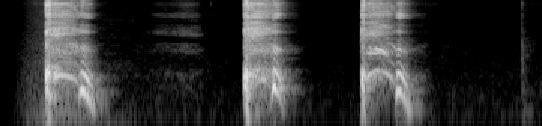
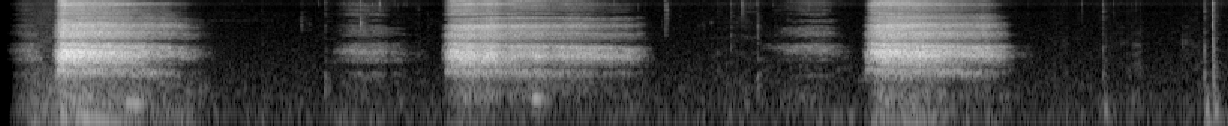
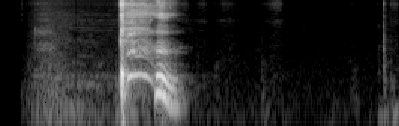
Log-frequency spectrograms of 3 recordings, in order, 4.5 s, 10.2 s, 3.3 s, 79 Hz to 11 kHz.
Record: {"three_cough_length": "4.5 s", "three_cough_amplitude": 32768, "three_cough_signal_mean_std_ratio": 0.33, "exhalation_length": "10.2 s", "exhalation_amplitude": 32768, "exhalation_signal_mean_std_ratio": 0.4, "cough_length": "3.3 s", "cough_amplitude": 32768, "cough_signal_mean_std_ratio": 0.22, "survey_phase": "beta (2021-08-13 to 2022-03-07)", "age": "45-64", "gender": "Female", "wearing_mask": "No", "symptom_none": true, "smoker_status": "Current smoker (1 to 10 cigarettes per day)", "respiratory_condition_asthma": false, "respiratory_condition_other": false, "recruitment_source": "REACT", "submission_delay": "1 day", "covid_test_result": "Negative", "covid_test_method": "RT-qPCR", "influenza_a_test_result": "Unknown/Void", "influenza_b_test_result": "Unknown/Void"}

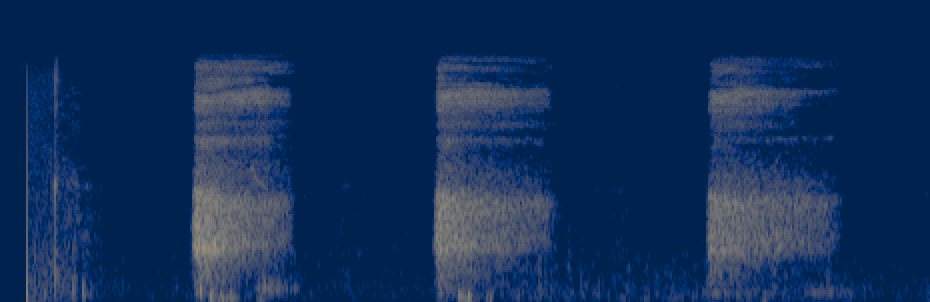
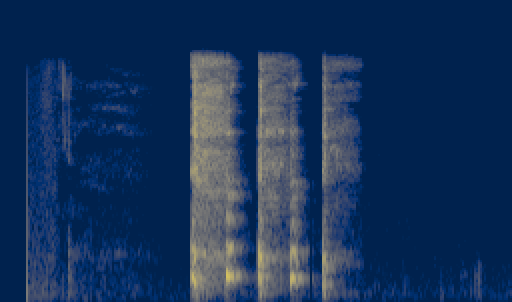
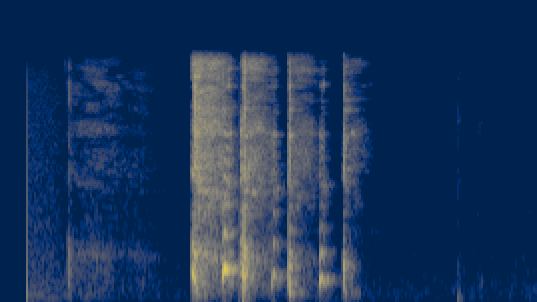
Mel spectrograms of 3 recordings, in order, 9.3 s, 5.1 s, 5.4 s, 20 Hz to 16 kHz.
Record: {"exhalation_length": "9.3 s", "exhalation_amplitude": 2553, "exhalation_signal_mean_std_ratio": 0.42, "three_cough_length": "5.1 s", "three_cough_amplitude": 26286, "three_cough_signal_mean_std_ratio": 0.28, "cough_length": "5.4 s", "cough_amplitude": 25962, "cough_signal_mean_std_ratio": 0.26, "survey_phase": "alpha (2021-03-01 to 2021-08-12)", "age": "45-64", "gender": "Female", "wearing_mask": "No", "symptom_none": true, "smoker_status": "Current smoker (e-cigarettes or vapes only)", "respiratory_condition_asthma": false, "respiratory_condition_other": false, "recruitment_source": "REACT", "submission_delay": "2 days", "covid_test_result": "Negative", "covid_test_method": "RT-qPCR"}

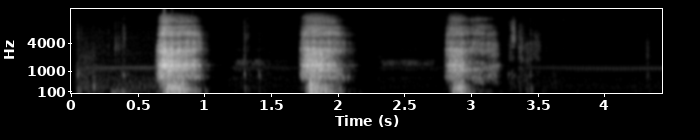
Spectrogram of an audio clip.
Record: {"exhalation_length": "4.4 s", "exhalation_amplitude": 32768, "exhalation_signal_mean_std_ratio": 0.29, "survey_phase": "beta (2021-08-13 to 2022-03-07)", "age": "45-64", "gender": "Female", "wearing_mask": "No", "symptom_fatigue": true, "symptom_onset": "12 days", "smoker_status": "Never smoked", "respiratory_condition_asthma": false, "respiratory_condition_other": false, "recruitment_source": "REACT", "submission_delay": "1 day", "covid_test_result": "Negative", "covid_test_method": "RT-qPCR", "influenza_a_test_result": "Negative", "influenza_b_test_result": "Negative"}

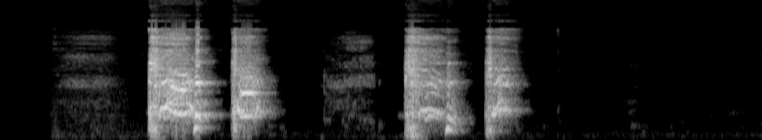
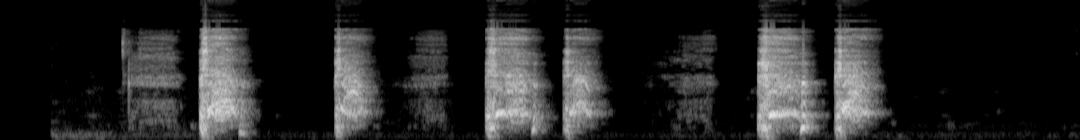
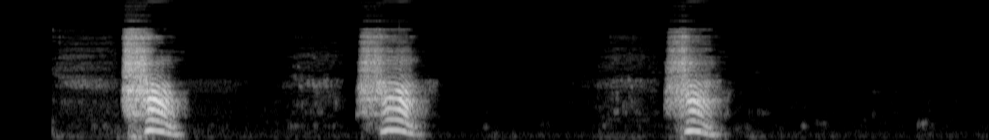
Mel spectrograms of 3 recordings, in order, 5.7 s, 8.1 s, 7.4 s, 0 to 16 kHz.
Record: {"cough_length": "5.7 s", "cough_amplitude": 32768, "cough_signal_mean_std_ratio": 0.36, "three_cough_length": "8.1 s", "three_cough_amplitude": 32768, "three_cough_signal_mean_std_ratio": 0.37, "exhalation_length": "7.4 s", "exhalation_amplitude": 32768, "exhalation_signal_mean_std_ratio": 0.29, "survey_phase": "beta (2021-08-13 to 2022-03-07)", "age": "65+", "gender": "Female", "wearing_mask": "No", "symptom_none": true, "smoker_status": "Ex-smoker", "respiratory_condition_asthma": false, "respiratory_condition_other": false, "recruitment_source": "Test and Trace", "submission_delay": "-1 day", "covid_test_result": "Negative", "covid_test_method": "LFT"}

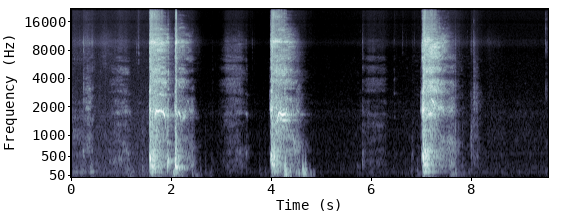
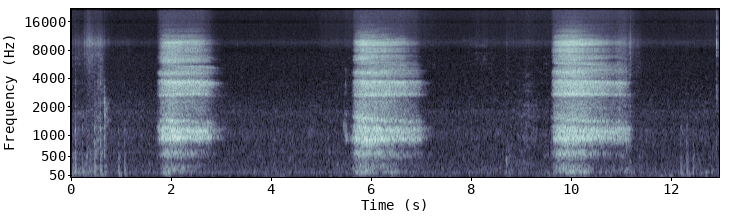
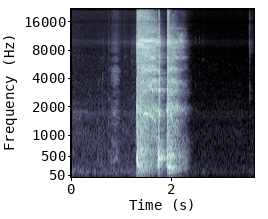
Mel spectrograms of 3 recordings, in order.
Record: {"three_cough_length": "9.6 s", "three_cough_amplitude": 32768, "three_cough_signal_mean_std_ratio": 0.34, "exhalation_length": "13.0 s", "exhalation_amplitude": 25158, "exhalation_signal_mean_std_ratio": 0.45, "cough_length": "3.7 s", "cough_amplitude": 32768, "cough_signal_mean_std_ratio": 0.4, "survey_phase": "beta (2021-08-13 to 2022-03-07)", "age": "65+", "gender": "Male", "wearing_mask": "No", "symptom_runny_or_blocked_nose": true, "symptom_headache": true, "symptom_onset": "13 days", "smoker_status": "Ex-smoker", "respiratory_condition_asthma": false, "respiratory_condition_other": false, "recruitment_source": "REACT", "submission_delay": "0 days", "covid_test_result": "Negative", "covid_test_method": "RT-qPCR"}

